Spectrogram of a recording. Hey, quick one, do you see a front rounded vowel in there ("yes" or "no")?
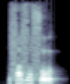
yes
